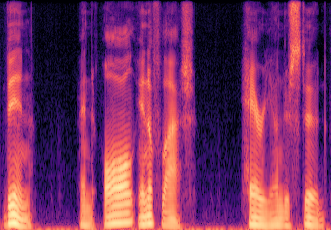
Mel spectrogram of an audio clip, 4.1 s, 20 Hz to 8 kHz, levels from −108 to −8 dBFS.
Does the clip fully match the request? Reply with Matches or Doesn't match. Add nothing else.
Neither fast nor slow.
Doesn't match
